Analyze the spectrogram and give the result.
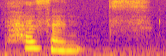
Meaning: plural of peasant
- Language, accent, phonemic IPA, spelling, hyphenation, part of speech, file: English, US, /ˈpɛzənts/, peasants, peas‧ants, noun, En-us-peasants.ogg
